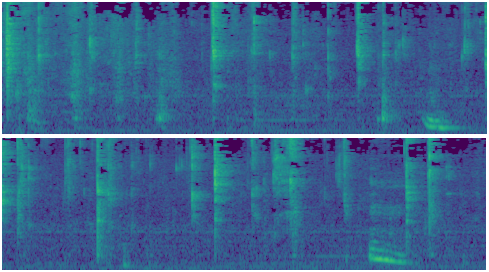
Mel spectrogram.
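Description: Close-miked chewing and lip-smacking of fried chicken and waffles: irregular wet clicks and smacks. Two short hums that fall in pitch come about four seconds in and again near the end.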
